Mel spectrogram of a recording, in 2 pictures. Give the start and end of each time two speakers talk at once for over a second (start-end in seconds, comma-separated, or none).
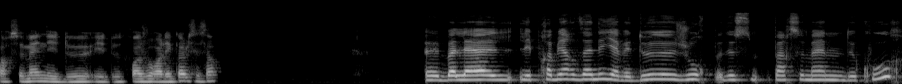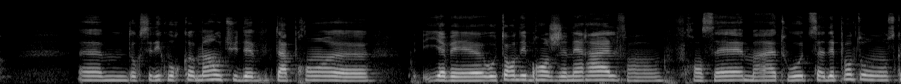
none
